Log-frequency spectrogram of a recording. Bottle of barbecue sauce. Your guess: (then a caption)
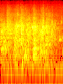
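Thin. A bottle of store-bought Blues Hog Tennessee Red barbecue sauce is shaken, and the sauce sloshes with a bright, watery swish that fades out over about a second. The sauce is very thin, far thinner than a homemade clone.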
